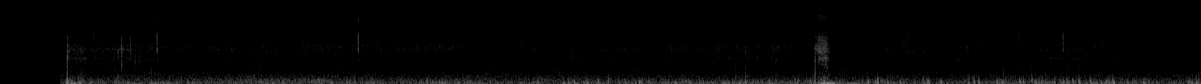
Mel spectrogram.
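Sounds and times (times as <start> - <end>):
faint wind rumble: 0.6 - 12.0.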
